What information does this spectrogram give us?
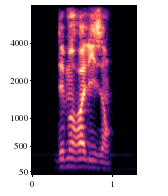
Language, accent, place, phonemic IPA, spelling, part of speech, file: French, France, Lyon, /de.mɔ.ʁa.li.zɑ̃/, démoralisant, verb / adjective, LL-Q150 (fra)-démoralisant.wav
- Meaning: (verb) present participle of démoraliser; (adjective) demoralizing, disheartening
